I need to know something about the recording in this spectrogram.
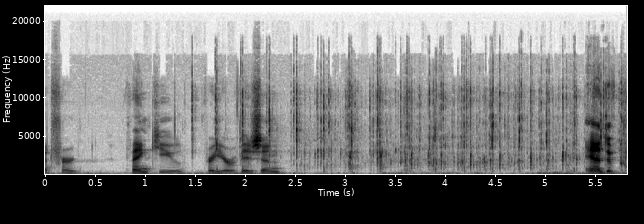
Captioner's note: audience clapping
